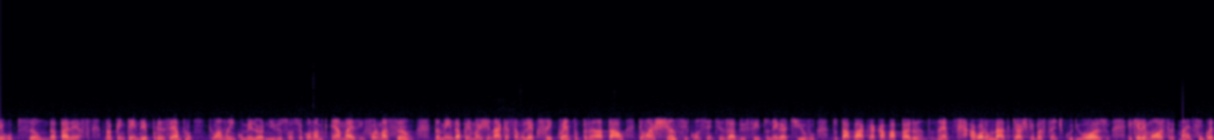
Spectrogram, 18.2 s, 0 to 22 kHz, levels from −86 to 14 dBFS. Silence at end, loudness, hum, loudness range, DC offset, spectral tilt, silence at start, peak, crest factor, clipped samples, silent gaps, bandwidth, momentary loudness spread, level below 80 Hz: 0 s; -22 LUFS; none; 4 LU; under 0.1%; -6.5 dB/octave; 0 s; -2 dBFS; 20 dB; under 0.1%; none; 3.7 kHz; 14 LU; -70 dBFS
